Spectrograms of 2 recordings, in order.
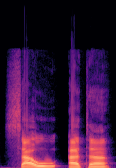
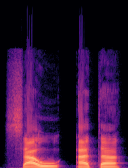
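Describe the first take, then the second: No difference in how they are said.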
